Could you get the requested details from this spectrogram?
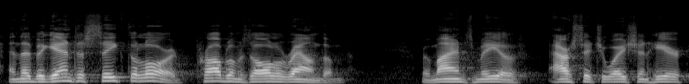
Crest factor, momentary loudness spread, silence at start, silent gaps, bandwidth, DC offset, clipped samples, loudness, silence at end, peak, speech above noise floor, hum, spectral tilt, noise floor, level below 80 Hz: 20 dB; 9 LU; 0.1 s; none; 12.5 kHz; under 0.1%; under 0.1%; -22 LUFS; 0.05 s; -2 dBFS; 41 dB; none; -7.5 dB/octave; -62 dBFS; -60 dBFS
